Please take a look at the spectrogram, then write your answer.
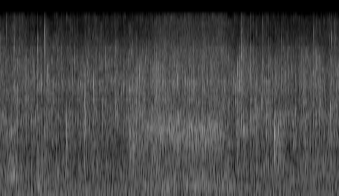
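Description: Flour and water batter being stirred in a bowl for a Sardinian recipe, a steady wet sizzling, swishing texture that runs continuously and fairly close throughout.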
